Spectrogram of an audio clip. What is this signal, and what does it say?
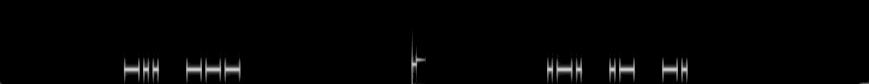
Morse code, heard as a keyed tone, about 25 wpm, spaced as for 18 wpm, 700 Hz. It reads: DO RAN
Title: 2x Character Spacing - Top 500 Words - 25wpm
